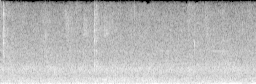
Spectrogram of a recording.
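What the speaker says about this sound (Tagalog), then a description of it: "Yan, lumakas yung ulan" Heavy rain falls steadily, a constant dense hiss of drops on surfaces, fairly quiet and even throughout with no talk over it.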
